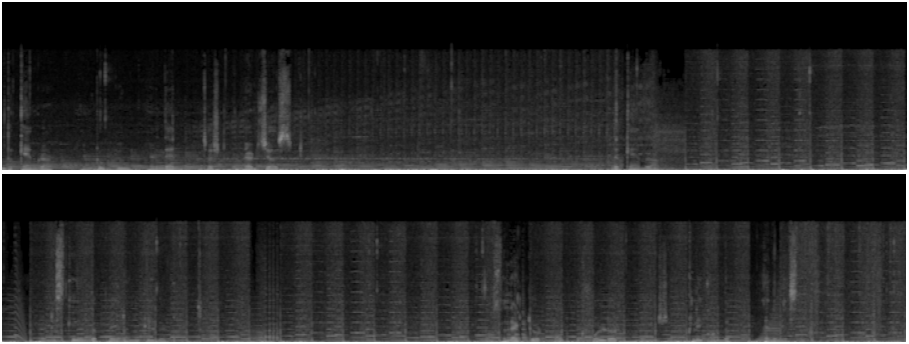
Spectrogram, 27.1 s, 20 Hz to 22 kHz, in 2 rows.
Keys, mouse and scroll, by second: 1.6-3.6 drag, 2.0 n, 4.0 click, 9.6 n, 10.6 click, 11.0 n, 13.6 s.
